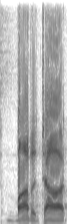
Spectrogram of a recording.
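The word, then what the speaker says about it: Botetourt: the place yeah yeah it's body tot is does not look like it sounds at all it might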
